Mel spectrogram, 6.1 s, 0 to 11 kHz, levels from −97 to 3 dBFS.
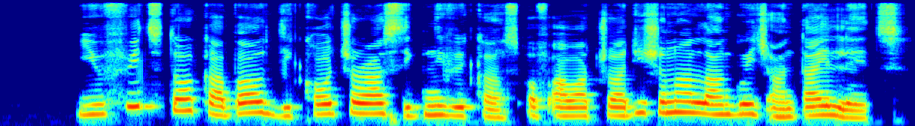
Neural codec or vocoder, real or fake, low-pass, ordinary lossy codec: none; real; 9.9 kHz; none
